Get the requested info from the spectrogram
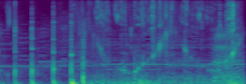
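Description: Wet mouth clicks and pops made close to a microphone: a quick run of sharp clicks in the first second gives way to softer, wetter mouth sounds. Background music with held tones runs underneath.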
